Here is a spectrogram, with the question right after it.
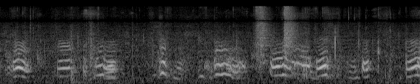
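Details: Dobermann puppies welcome their mother Jessica back from a walk with steady, wavering squeals and whimpers repeated every half second or so, several voices overlapping in an excited, continuous chorus.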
